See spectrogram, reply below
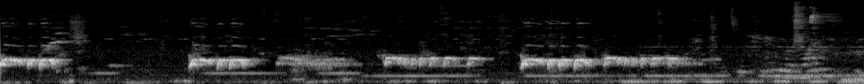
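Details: Zebra dove of local wild stock singing non-stop, song used for luring wild birds: short purring trills stepping between higher and lower notes, phrases repeated with brief gaps over faint low hum.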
